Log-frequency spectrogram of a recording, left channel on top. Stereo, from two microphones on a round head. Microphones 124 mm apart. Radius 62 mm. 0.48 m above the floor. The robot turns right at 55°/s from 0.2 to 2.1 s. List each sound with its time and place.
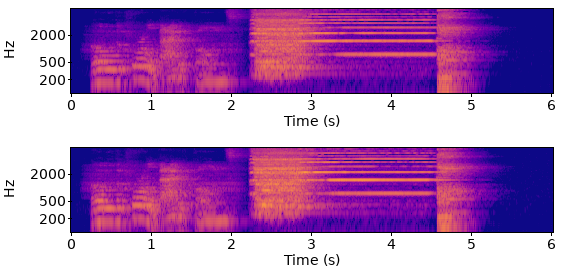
0.2 s a man speaking: 170° left, 1.6 m; by 2.0 s 95° right, 1.6 m
2.2 s a violin: 55° right (ahead or behind), 1.1 m
4.6 s a clunk: 10° right (ahead or behind), 1.3 m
